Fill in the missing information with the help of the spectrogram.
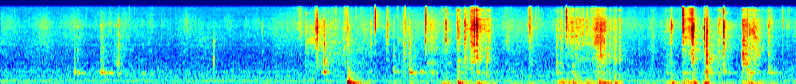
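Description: A metal spoon scraping the soft meat out of the inside of a young coconut shell: an irregular run of scrapes and knocks starting about three seconds in, with one dull thump among them.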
